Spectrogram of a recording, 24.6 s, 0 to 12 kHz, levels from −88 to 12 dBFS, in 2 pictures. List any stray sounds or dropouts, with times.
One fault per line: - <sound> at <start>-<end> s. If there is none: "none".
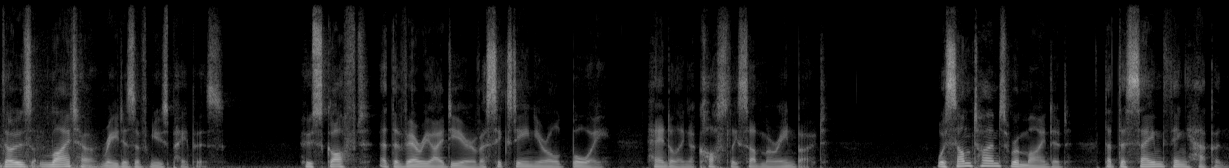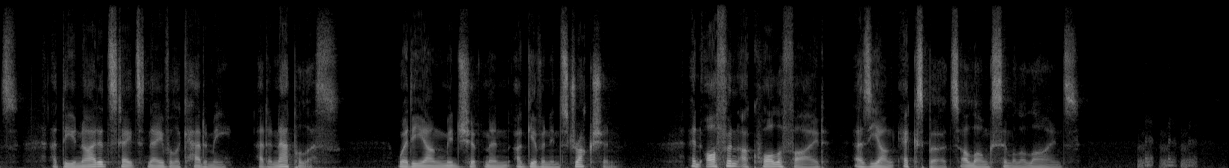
- laugh at 23.7-24.3 s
